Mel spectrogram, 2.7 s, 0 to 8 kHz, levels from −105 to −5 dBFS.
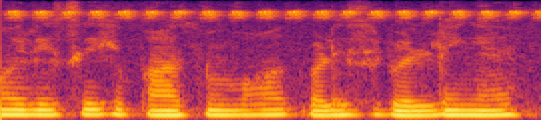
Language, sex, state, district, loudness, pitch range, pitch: Hindi, male, Uttar Pradesh, Lucknow, -15 LUFS, 125-135 Hz, 130 Hz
